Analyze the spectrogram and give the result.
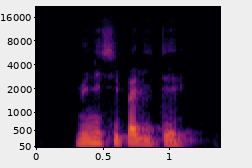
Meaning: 1. municipality 2. town council, city council
- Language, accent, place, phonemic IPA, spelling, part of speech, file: French, France, Lyon, /my.ni.si.pa.li.te/, municipalité, noun, LL-Q150 (fra)-municipalité.wav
